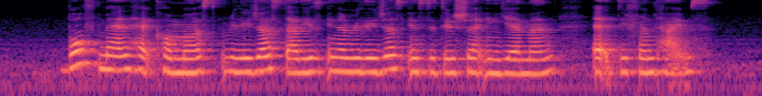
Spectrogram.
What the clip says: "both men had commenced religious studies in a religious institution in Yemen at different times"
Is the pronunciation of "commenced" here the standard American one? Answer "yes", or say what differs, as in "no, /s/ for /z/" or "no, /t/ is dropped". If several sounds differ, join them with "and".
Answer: no, /n/ is dropped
